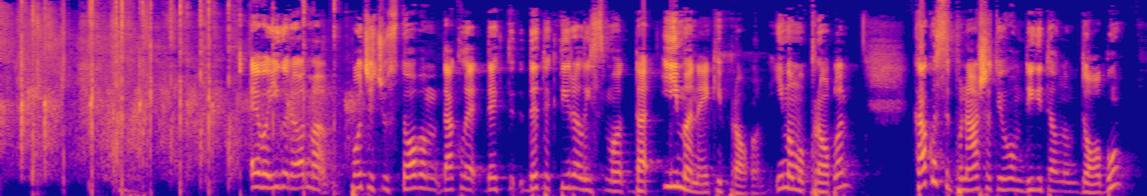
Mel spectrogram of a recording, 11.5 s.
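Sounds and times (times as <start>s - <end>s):
scattered audience applause for a guest at a talk event: 0.0s - 3.6s
speech: 2.5s - 11.3s.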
